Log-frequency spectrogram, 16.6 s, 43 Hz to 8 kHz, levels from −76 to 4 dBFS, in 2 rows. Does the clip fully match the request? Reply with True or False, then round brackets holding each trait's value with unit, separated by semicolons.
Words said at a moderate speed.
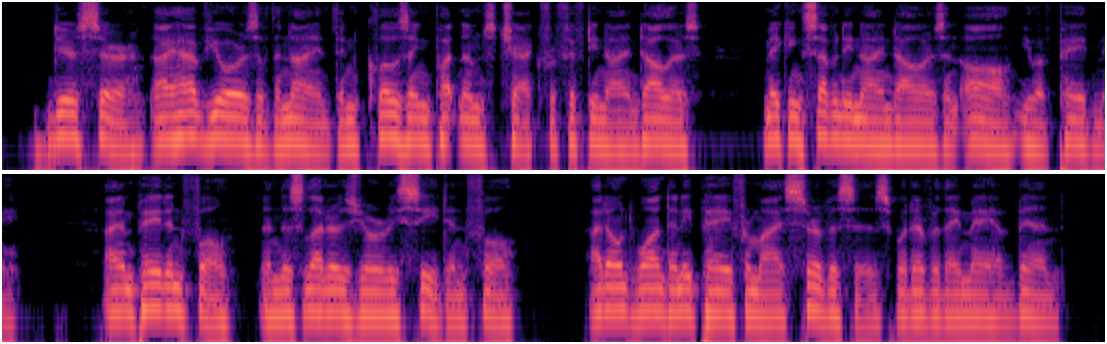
True (170 wpm)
